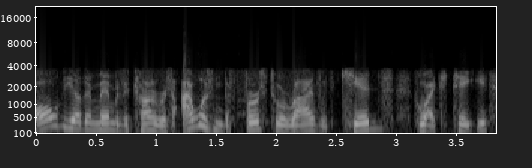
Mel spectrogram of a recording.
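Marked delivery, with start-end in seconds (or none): none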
